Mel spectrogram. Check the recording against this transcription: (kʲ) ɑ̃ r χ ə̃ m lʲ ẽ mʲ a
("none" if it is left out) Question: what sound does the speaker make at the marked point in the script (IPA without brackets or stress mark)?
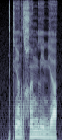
kʲ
